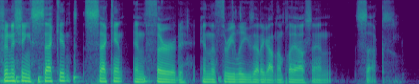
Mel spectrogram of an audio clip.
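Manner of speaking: ordinary talk, nothing marked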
